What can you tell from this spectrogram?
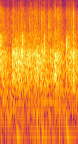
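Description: A steady burst of audience applause, many hands clapping together in a dense, continuous patter that fills the short moment at a fairly strong, even level.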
